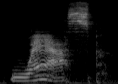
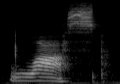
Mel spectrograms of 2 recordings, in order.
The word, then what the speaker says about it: wasp: word because it looks like we would say wasp if we pronounce the A with the A sound. But that's not how we pronounce it. We say it wasp.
